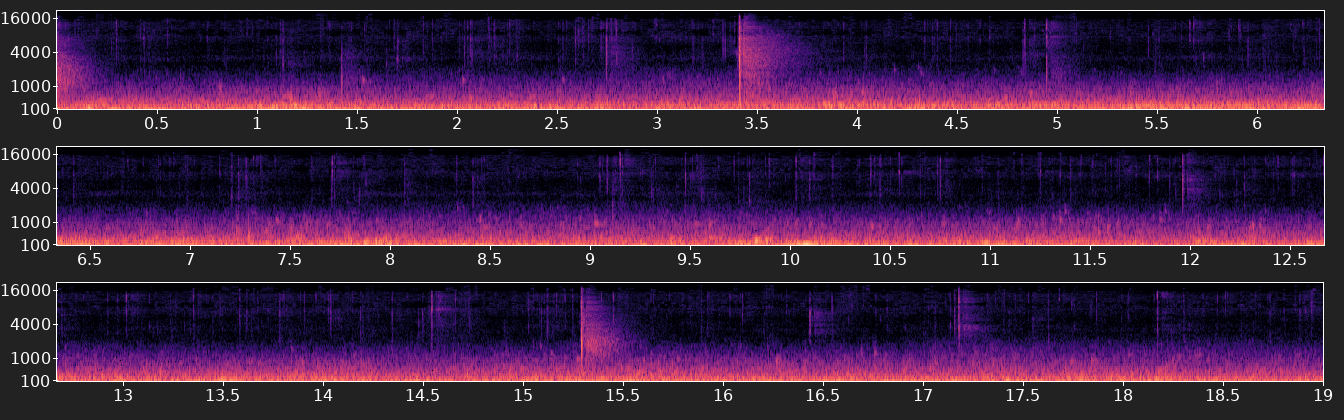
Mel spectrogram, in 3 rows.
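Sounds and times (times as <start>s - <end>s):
wood fire crackling: 0.0s - 6.5s, 13.5s - 17.4s
low underwater rumble: 0.0s - 19.0s.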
